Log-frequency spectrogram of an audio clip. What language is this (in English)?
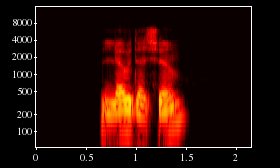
Central Kurdish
